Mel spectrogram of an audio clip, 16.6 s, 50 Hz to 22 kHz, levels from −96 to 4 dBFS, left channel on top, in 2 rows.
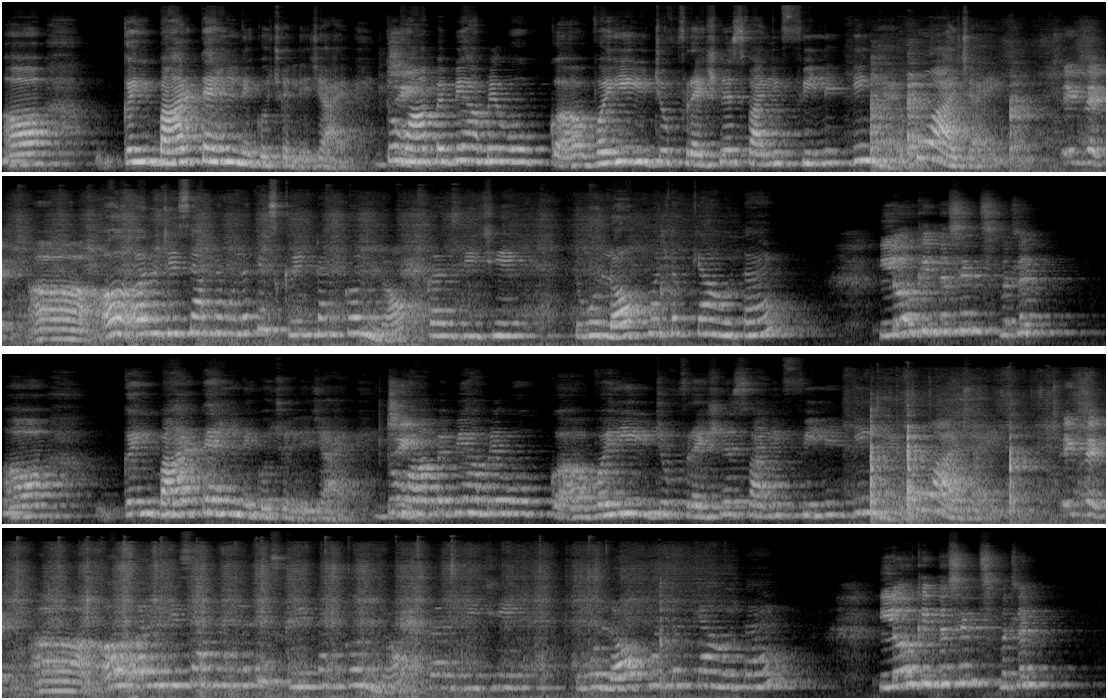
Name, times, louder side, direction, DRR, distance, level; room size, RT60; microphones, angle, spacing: voice 1, 0.0-7.7 8.5-12.2 12.6-14.1, left 4 dB, 85° left, 3 dB, 0.4 m, -30 dB
voice 2, 2.8-3.1 7.9-8.2 14.6-16.0, right 1 dB, 20° right, -1 dB, 0.6 m, -33 dB
sound 1, 6.3-13.8, right 3 dB, 80° right, 0.4 m, -42 dB
2.4 x 2.4 x 2.3 m, 0.80 s
head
